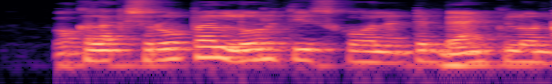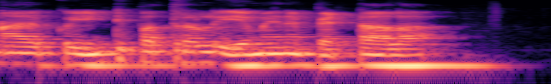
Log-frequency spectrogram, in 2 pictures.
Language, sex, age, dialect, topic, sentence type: Telugu, male, 31-35, Central/Coastal, banking, question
